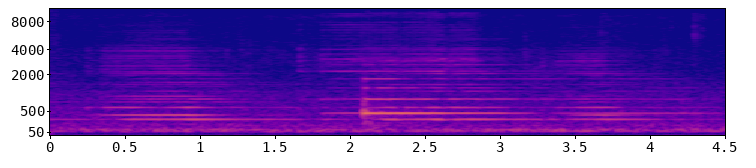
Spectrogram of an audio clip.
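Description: Violin being tuned: open strings bowed together in long strokes, two steady pitches at once. About halfway through, a single piano note is struck and left to ring.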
